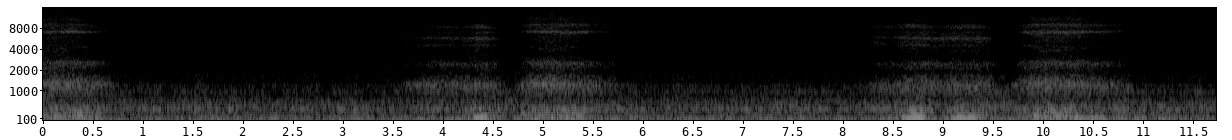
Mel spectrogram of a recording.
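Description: Soft snoring in a quiet room, with slow, uneven breaths and occasional low snorts during sleep.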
